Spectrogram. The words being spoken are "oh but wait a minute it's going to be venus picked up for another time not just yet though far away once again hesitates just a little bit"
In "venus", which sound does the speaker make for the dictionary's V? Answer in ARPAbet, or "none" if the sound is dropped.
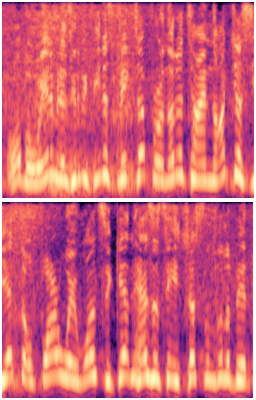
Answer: F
